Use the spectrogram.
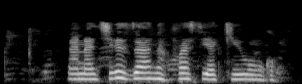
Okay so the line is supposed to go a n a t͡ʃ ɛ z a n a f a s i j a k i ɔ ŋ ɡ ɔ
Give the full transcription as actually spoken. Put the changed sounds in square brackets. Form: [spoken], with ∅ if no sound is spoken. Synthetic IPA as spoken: a n a t͡ʃ ɛ z a n a f a s i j a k i [u] ŋ ɡ ɔ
